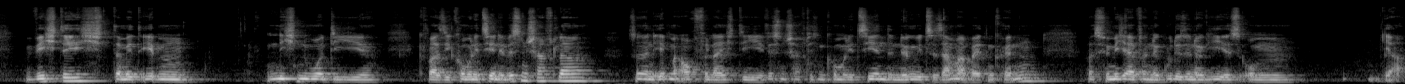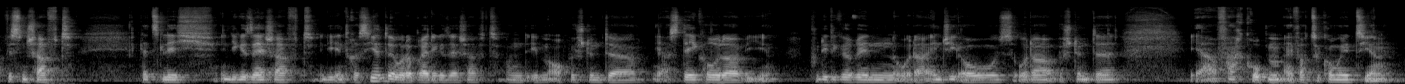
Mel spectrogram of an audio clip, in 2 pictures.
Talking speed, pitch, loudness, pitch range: 120 wpm, 115 Hz, -25 LUFS, 110-125 Hz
